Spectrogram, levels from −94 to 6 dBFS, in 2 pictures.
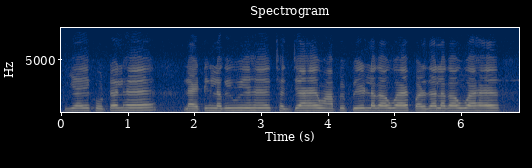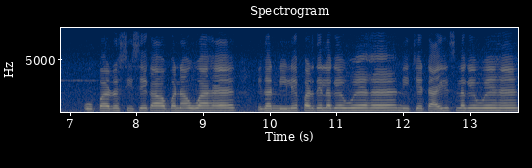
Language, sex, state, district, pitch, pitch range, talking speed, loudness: Hindi, female, Uttar Pradesh, Varanasi, 230 Hz, 225-235 Hz, 155 wpm, -43 LUFS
